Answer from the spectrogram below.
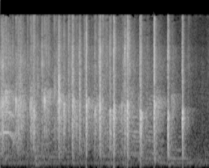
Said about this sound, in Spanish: Dale un aplauso a Dios en esta mañana.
